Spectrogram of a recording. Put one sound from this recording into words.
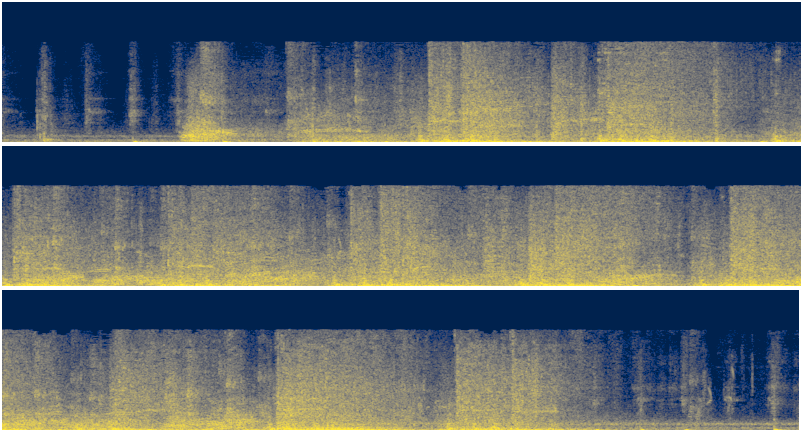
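Lightning strikes crackle and boom again and again.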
